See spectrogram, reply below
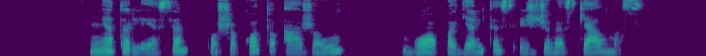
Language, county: Lithuanian, Panevėžys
